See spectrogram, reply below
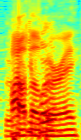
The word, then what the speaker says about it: Pavel Bure: Pavel Bure, yeah.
